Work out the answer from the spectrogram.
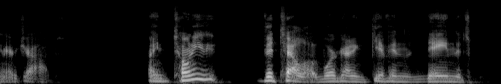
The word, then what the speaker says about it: Vitello: You say it's Vitello. It's Vitello. Or Vitello is really how you should pronounce it.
